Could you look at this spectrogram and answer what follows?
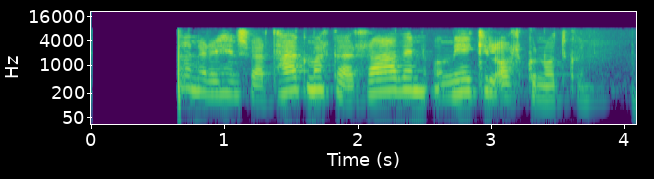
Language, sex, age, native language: Icelandic, female, 40-49, Icelandic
